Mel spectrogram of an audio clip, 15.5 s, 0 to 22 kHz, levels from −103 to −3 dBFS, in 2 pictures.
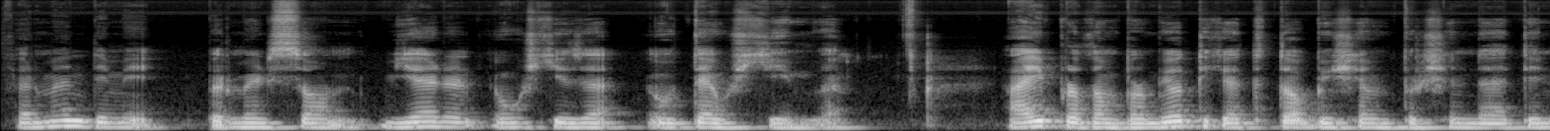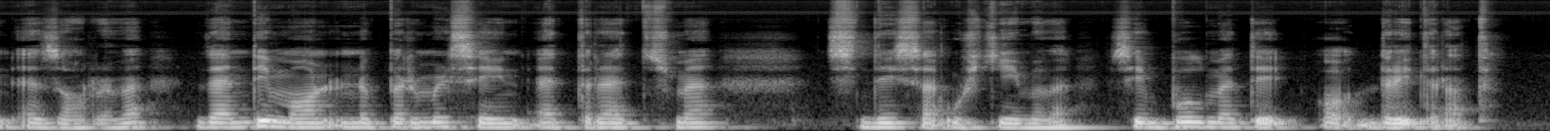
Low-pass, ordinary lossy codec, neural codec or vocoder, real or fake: none; none; none; real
